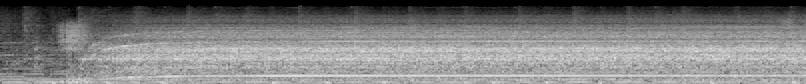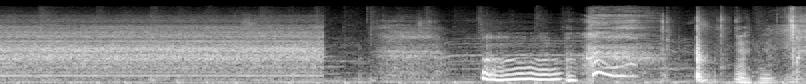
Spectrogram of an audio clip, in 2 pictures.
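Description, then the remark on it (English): A vacuum cleaner, used to clean up Kleenex tissues scattered everywhere by a dog, whirs up to a steady, loud drone for about eight seconds, then shuts off, followed by brief wavering vocal sounds. “That's why you get a vacuum.”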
